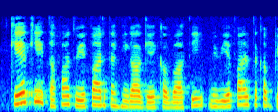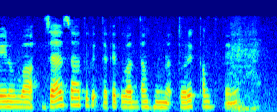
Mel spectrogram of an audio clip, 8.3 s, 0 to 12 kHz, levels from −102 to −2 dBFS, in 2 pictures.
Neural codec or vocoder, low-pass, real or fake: none; 7.2 kHz; real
